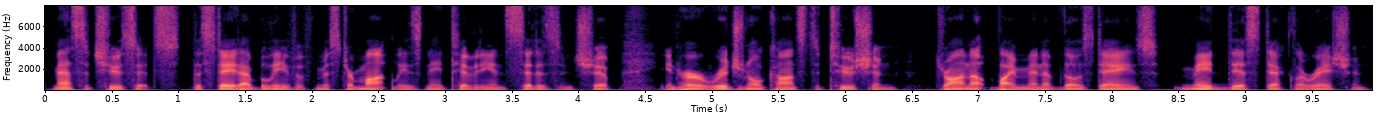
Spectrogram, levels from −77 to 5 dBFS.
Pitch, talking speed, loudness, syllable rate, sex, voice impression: 85 Hz, 140 wpm, -21 LUFS, 5.3 syllables/s, male, masculine, adult-like, cool, slightly intellectual, slightly refreshing, slightly calm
